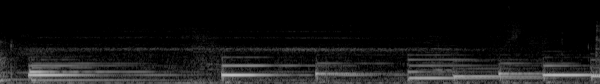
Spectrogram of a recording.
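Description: Slow, gentle background piano music: single notes and soft chords struck about every second, each ringing on and fading away.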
